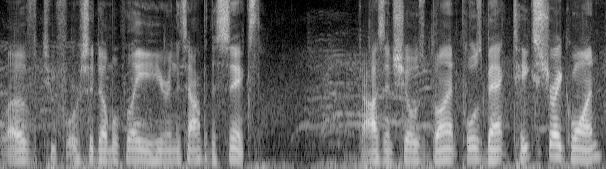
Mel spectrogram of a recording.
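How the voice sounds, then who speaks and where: A man's voice: medium pitch, steady tone, moderate pace. A man giving live play-by-play baseball commentary as a radio announcer. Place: outdoors at a baseball stadium. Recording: clear outdoor ambient noise.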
